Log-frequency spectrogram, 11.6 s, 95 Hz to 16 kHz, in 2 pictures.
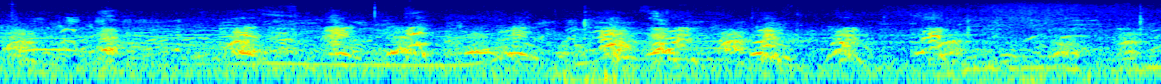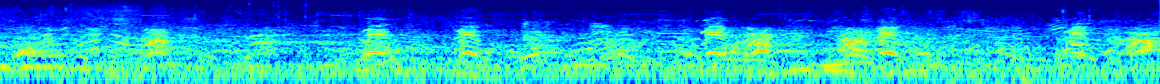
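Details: Norfolk Terrier at an agility session recorded 28 March 2009, giving short sharp barks repeated in quick bursts through the clip, mixed with background chatter of people.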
